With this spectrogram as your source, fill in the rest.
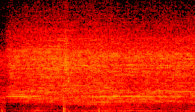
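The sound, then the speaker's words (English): A steady mechanical buzz from a cutting machine, like a sewing machine, runs unbroken with a bright high whine, plus a single brief knock partway through. No one speaks. “Is it like It's like sewing. Uh, how do you say? Yeah, yeah, cutting so the- machine.”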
